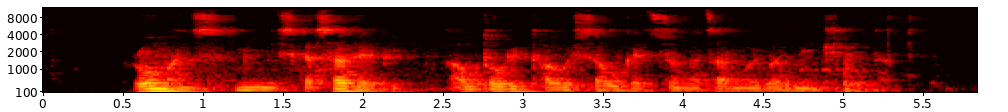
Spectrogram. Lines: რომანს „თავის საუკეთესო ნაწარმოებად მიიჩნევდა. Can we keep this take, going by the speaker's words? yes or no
no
